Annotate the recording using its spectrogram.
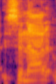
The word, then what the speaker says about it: Sanada: We'll get into what I didn't like, but I liked, I don't know how to pronounce his name, but Hiroyuki Sanada. – Yeah. Sanada.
